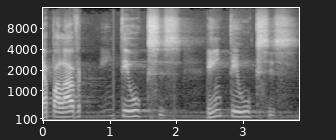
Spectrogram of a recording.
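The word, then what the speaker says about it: ἔντευξις: Enteuxis, é assim que se pronuncia.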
